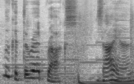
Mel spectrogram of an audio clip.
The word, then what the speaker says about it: Zion: Zion, or Zion, as the locals say, is right through there-ish.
